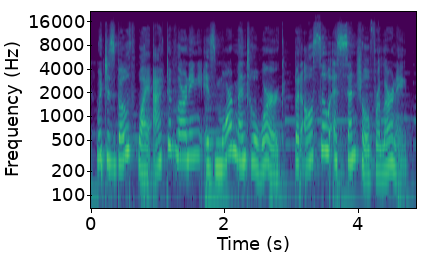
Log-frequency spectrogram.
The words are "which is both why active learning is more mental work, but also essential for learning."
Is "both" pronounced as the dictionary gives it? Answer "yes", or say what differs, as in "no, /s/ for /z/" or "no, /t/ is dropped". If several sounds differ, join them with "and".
yes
